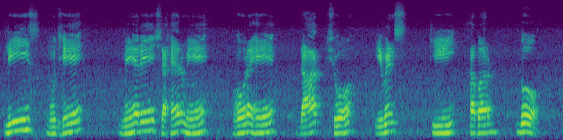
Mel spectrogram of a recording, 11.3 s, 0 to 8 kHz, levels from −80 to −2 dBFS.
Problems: none marked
